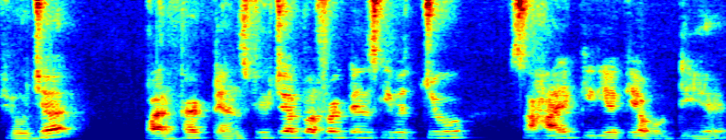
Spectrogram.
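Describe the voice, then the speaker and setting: Higher-pitched man teaching, off-mic. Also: normal speed, a bit bright. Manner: repetitive, question-and-answer teaching, addressing students. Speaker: English grammar teacher. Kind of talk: classroom-style grammar lesson in Hindi with English terms. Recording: distant microphone.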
